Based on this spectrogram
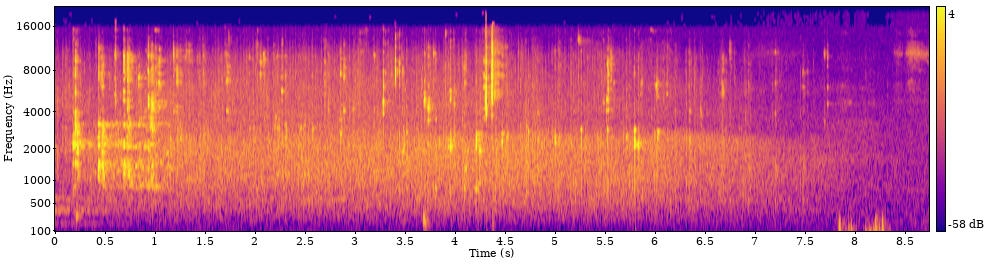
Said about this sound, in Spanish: ¿Alguien puede aplaudir todavía al Señor?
